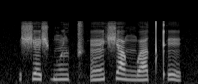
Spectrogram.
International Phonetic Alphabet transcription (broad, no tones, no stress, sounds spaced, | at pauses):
ʃ ɛ ʃ ɡʷ ĩ l t͡sʼ ɛ̃ ʃ a ŋʷ a t kʼ e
